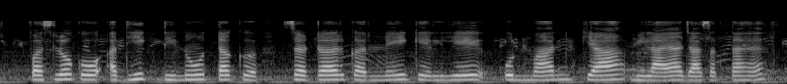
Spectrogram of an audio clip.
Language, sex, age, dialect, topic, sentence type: Hindi, male, 25-30, Marwari Dhudhari, agriculture, question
